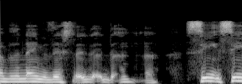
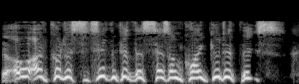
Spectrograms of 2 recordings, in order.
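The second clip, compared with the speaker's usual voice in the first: high, prissy mocking voice of a show-off; high sneering mimicry of a bragging muso; mocking boast. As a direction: send up a smug know-it-all in a high voice.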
